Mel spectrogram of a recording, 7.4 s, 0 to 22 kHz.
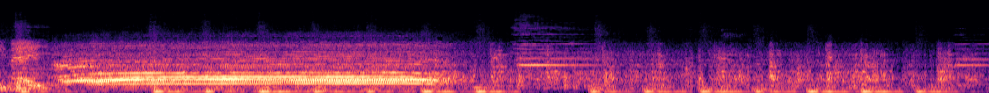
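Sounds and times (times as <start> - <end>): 
wood-burning steam locomotive chugging: 0.0 - 7.4.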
